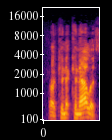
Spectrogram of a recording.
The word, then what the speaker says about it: Canales: Canales is how it's pronounced, right?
